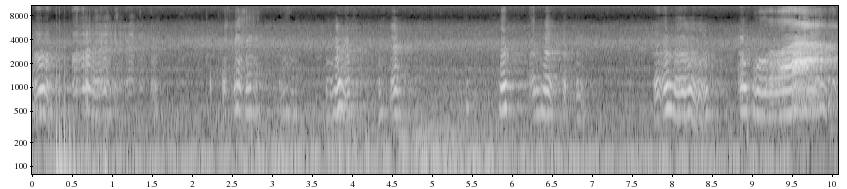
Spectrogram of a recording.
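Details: Baby's first cry just after birth: repeated bursts of newborn crying with short pauses between them and soft room noise behind; an ordinary healthy cry.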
